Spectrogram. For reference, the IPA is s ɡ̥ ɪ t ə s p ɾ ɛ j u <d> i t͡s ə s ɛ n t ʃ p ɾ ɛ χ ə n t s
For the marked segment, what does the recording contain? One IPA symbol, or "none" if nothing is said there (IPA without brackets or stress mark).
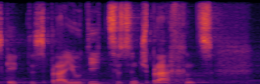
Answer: d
